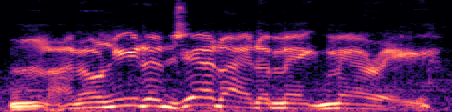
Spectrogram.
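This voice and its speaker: A man voicing a huge, jolly, drunken alien reveler in a gruff, slurred voice for an audiobook. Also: medium pitch, wildly swooping pitch, moderate pace, very noisy, pitched above the performer's own voice. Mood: dreamy, compliant. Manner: slurred, hiccuping drunk delivery.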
